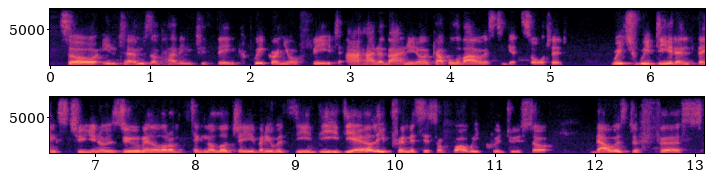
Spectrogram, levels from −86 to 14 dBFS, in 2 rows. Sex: male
